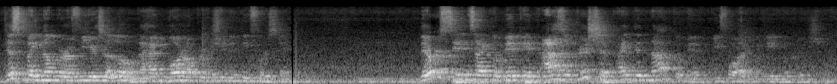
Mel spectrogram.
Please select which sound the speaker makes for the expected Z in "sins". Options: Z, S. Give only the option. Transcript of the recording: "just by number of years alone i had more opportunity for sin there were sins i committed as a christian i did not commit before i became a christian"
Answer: S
